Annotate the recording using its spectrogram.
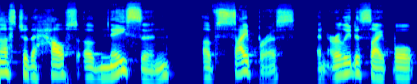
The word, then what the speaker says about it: Mnason: here's a name for you, M-N-A-S-O-N, Mnason. Nobody will pronounce it right for the rest of his life, but Mnason, he's a Cypriote.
